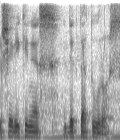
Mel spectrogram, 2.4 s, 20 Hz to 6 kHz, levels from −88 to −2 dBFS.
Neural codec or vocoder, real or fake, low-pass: none; real; 5.4 kHz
